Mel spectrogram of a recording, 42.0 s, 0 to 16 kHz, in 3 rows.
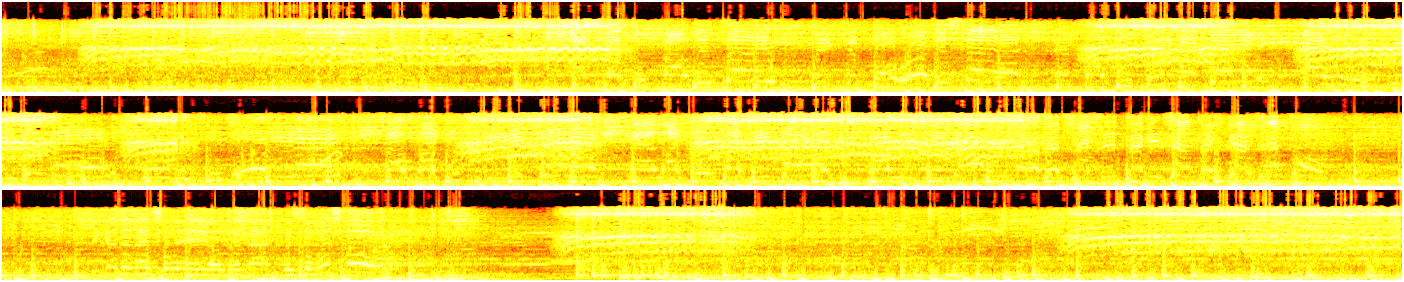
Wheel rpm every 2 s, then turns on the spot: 150, 160, 80, 0, 10, 90, 110, 30, 30, 80, 140, 120, 0, 0, 0, 0, 70, 60, 10, 140, 160.
none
